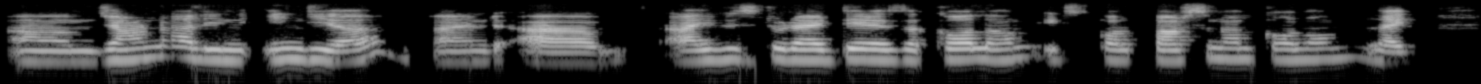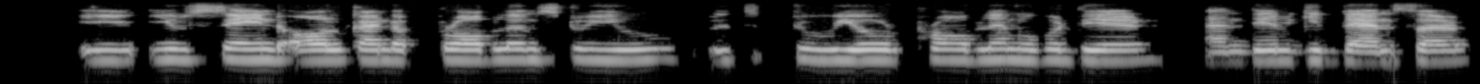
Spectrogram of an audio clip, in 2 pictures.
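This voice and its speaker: A woman from Bangladesh, a native Bengali speaker, talking as a guest in an interview, hesitant with many pauses and fillers. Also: medium pitch, level tone, dry recording, muffled recording. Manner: hesitant, many ums, halting phrasing. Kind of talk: interview conversation.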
